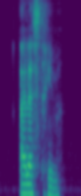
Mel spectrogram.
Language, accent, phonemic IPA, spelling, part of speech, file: French, France, /a.las.tʁim/, alastrim, noun, LL-Q150 (fra)-alastrim.wav
- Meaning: alastrim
